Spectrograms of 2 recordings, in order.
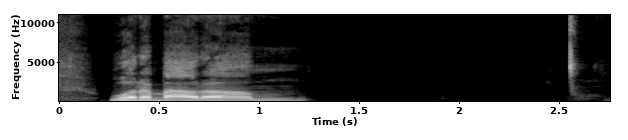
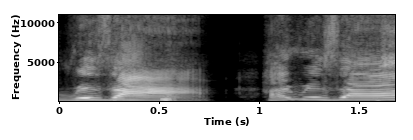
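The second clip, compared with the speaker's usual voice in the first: rizza with an open ah ending, higher and louder; New York accent; 9 semitones higher, 6 dB louder, slower than usual. Shown as a demonstration. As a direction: greet him with a proud New York rizza. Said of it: "'Cause I call rizza".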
